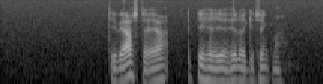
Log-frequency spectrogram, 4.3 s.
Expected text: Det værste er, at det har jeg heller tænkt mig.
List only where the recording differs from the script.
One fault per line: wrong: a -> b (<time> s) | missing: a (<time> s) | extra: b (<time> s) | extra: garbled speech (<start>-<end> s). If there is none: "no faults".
wrong: har -> havde (2.7 s)
extra: ikke (3.2 s)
